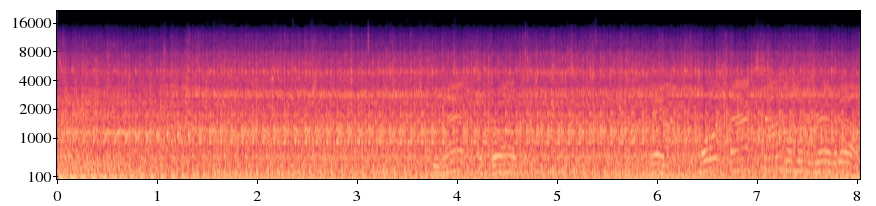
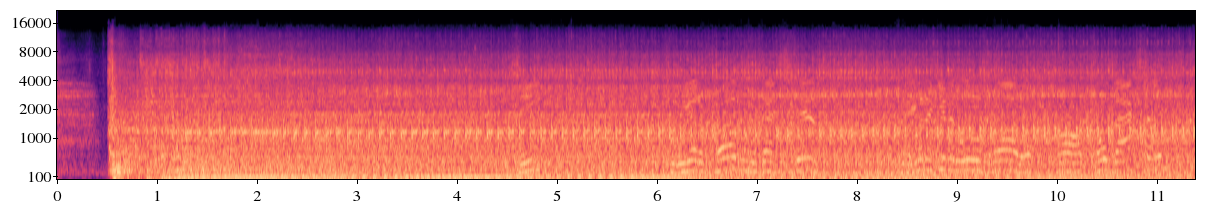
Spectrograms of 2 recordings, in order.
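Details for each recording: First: Detroit diesel-powered car crusher at idle, hydraulic pump not pulling oil from the tank: a coarse, gravelly cavitation churn. Owner suspects the suction line or stem is plugged, possibly with ice or sludge, rather than the pump. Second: Detroit diesel car crusher running its hydraulic pump off a bucket instead of the tank: cranks, catches and settles into a steady, even idle with the pump pulling smoothly, no whine or chatter; pump fine, tank suction stem suspected blocked.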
